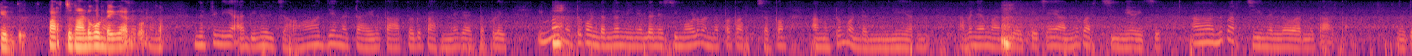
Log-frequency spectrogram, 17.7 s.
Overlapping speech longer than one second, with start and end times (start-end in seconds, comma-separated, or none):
0.8-2.1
